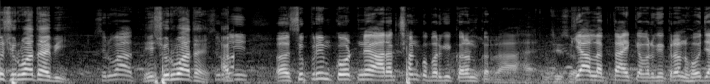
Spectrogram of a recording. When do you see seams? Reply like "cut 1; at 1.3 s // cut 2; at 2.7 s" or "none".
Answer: cut 1; at 2.3 s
